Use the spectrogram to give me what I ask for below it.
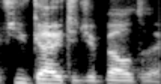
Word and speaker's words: Gibraltar: pronounced this way because in russian we say gibraltar oh i see yeah well to be fair on the second syllable gibraltar yeah gibraltar to be fair in spanish it is also pronounced with the syllable on on the uh the stress on the last syllable as it is the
